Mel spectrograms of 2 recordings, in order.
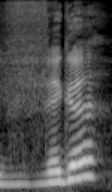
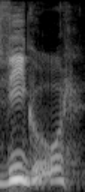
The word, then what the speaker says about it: Vigor: accent it would be Viger yeah Vig v i g o u r but because we're in Sweden the pronunciation is Vigor Vigor but yeah yeah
